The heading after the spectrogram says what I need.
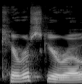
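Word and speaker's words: chiaroscuro: top that's it's pronounced Kerris giro it's an italian word and it means the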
